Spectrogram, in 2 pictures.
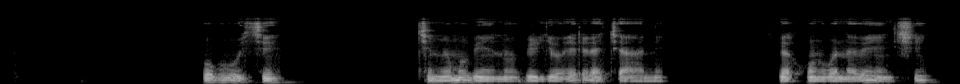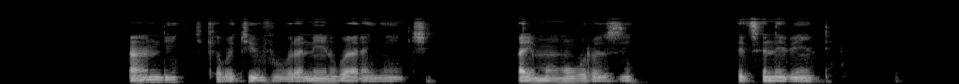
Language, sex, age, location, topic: Kinyarwanda, female, 18-24, Kigali, health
